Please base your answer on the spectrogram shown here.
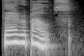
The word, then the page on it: thereabouts: British English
